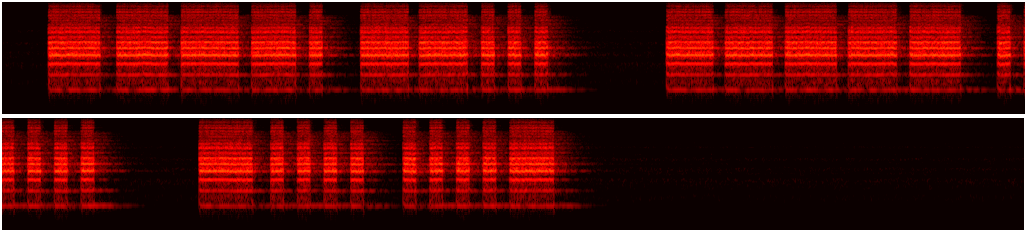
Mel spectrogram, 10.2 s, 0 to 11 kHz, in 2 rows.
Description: Morse code, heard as a buzzer, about 18 wpm. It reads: 97 05 64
